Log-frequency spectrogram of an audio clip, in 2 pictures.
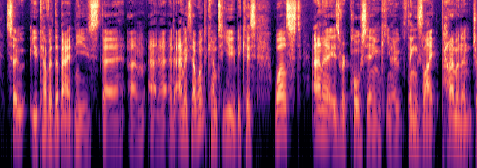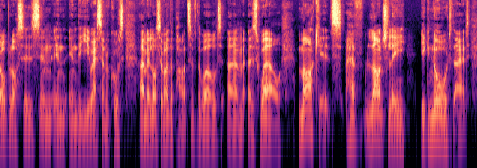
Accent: south coast of England, United Kingdom; talking to you from my hometown on the south coast of England.

